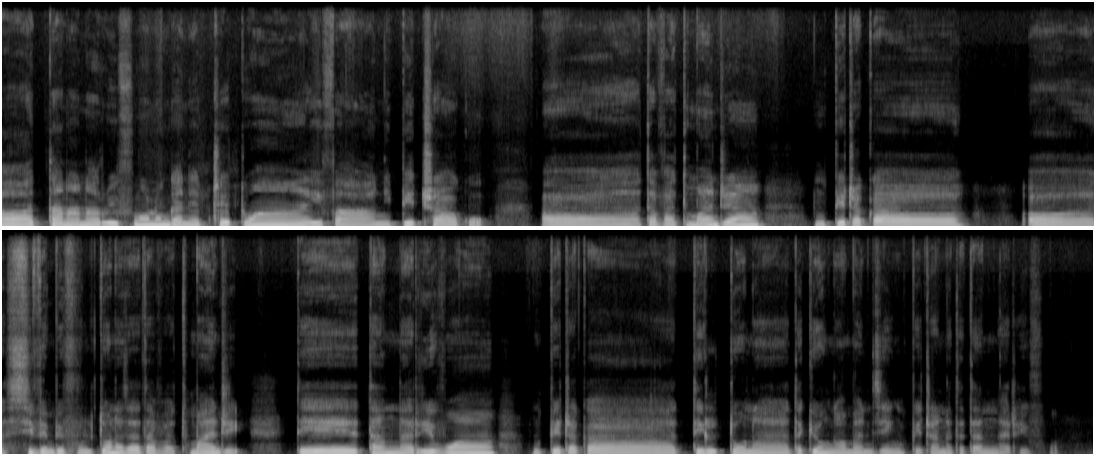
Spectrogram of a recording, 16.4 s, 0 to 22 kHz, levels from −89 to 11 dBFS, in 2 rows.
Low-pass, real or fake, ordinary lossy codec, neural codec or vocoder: none; real; none; none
